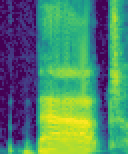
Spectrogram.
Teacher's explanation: more open front of the tongue down back of the tongue lifted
